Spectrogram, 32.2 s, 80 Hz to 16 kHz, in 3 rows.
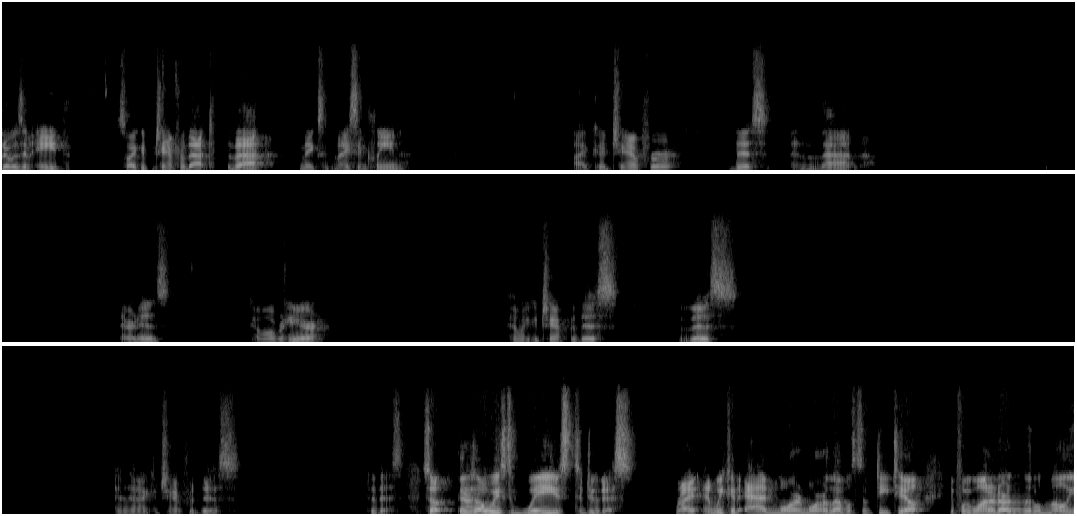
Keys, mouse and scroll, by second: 1.2 click, 2.1 click, 3.0-3.5 scroll, 3.9-4.6 scroll, 4.7-5.8 scroll, 6.0 right click, 6.4 right click, 7.1 click, 7.7 click, 9.7 F15, 10.8 click, 12.3-12.7 scroll, 13.7 right click, 14.6-15.4 scroll, 15.4 right click, 16.4 click, 17.3 click, 18.3-19.3 scroll, 19.4-19.8 scroll, 20.6 right click, 21.7 scroll, 22.4 right click, 23.1 click, 24.9 click, 26.2-26.6 scroll, 27.6 Escape, 28.3 scroll, 31.3 right click, 31.3-31.8 scroll.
